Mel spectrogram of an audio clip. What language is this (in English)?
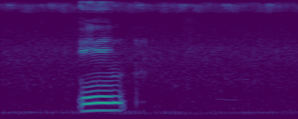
Santali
